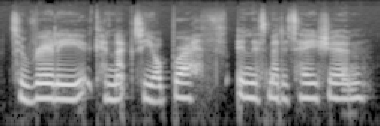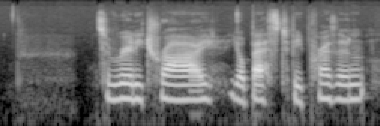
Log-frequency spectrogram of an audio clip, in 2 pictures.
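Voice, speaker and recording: A woman guides a meditation as a teacher, speaking calmly and gently in measured phrases with pauses. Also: mid-range voice, creaky. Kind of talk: guided meditation, calm instruction.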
